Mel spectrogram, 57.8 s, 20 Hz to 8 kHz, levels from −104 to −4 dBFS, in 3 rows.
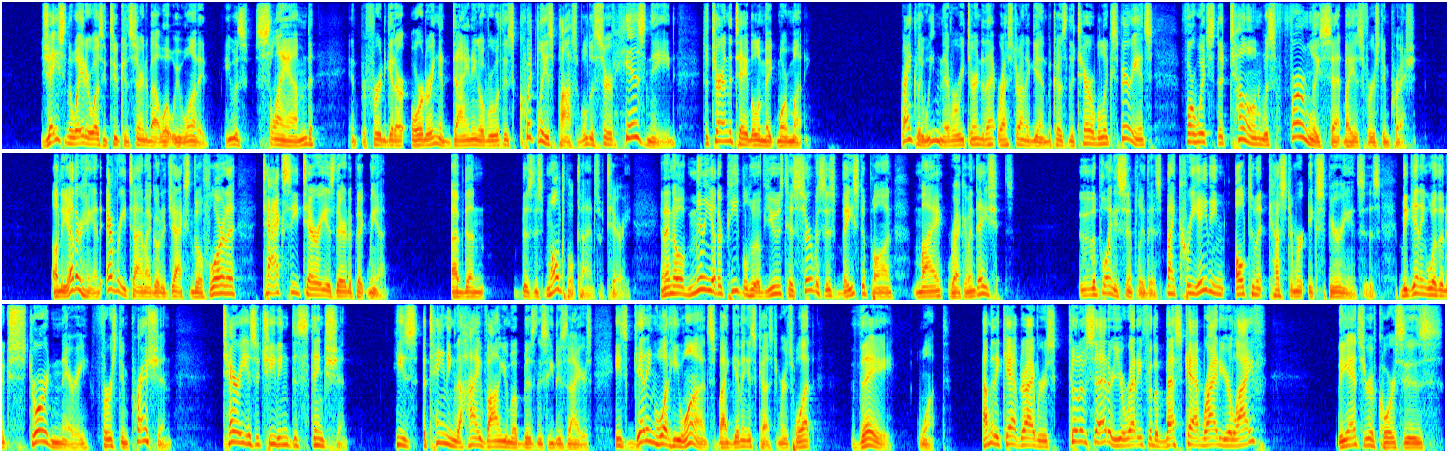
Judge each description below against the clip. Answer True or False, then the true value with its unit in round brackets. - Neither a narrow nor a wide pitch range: False (7.3 semitones)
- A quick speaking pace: False (175 wpm)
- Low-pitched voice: True (115 Hz)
